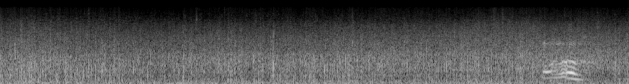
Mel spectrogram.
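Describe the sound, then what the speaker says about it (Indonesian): Heavy, dense rain drums steadily on a camping tent, with the wind shaking it, a continuous close patter with a faint voice and a brief thump near the end. "Masih belum berhenti rupanya hujan ya."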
